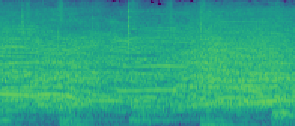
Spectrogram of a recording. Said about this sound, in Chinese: 哇！村民们都欢呼了起来。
